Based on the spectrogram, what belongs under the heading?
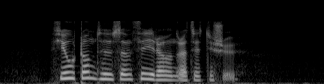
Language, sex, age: Swedish, female, 18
